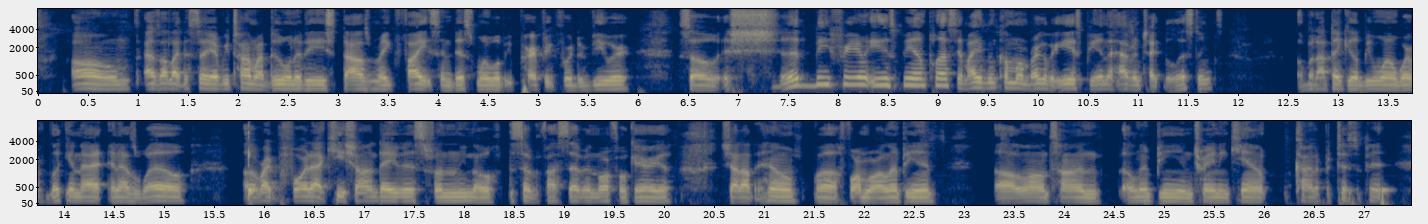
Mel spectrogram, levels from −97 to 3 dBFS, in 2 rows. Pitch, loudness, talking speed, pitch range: 105 Hz, -34 LUFS, 190 wpm, 100-135 Hz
